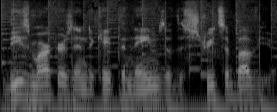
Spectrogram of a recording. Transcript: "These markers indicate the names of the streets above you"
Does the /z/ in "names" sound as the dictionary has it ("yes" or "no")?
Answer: yes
